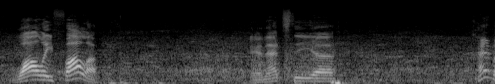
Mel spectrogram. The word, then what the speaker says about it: Walle Falla: All right, well, Mark obviously taking the ethnic pronunciation, but he wants to be called Walle, Falla.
